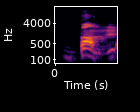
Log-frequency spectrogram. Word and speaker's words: bomb: I said is pronounced bum without the last b. So as you can see right here. So it's pronounced bum. Um right. You mean the B is silent. Exactly. The last B is silent.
